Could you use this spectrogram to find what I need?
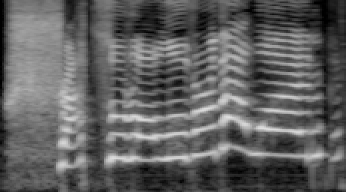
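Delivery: put-on slow booming New Mexican accent shout; coach's yelled New Mexican accent. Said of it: "who has the loudest New Mexican accent".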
